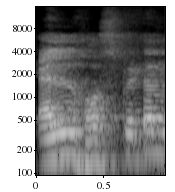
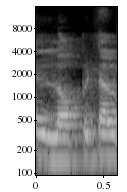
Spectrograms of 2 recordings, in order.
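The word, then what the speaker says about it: L'Hôpital: इसे L हॉस्पिटल नहीं बोलते, लॉपिटल बोलते हैं, लॉपिटल, H इज साइलेंट, है ना।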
